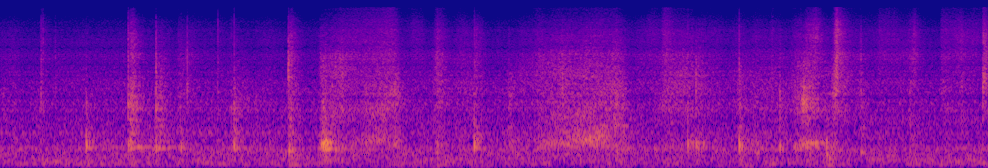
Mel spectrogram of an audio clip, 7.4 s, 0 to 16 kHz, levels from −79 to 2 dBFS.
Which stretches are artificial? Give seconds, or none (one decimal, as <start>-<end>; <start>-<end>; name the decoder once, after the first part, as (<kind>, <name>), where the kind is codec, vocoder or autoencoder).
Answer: 0.0-7.4 (autoencoder, DAC-VAE)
